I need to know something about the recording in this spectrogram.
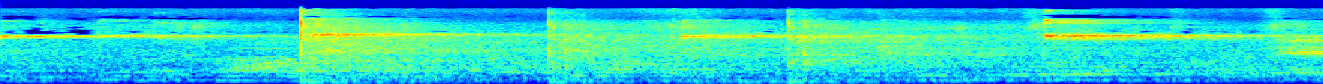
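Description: Basketball bouncing on a wooden sports-hall floor, three sharp bounces a little under a second apart.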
